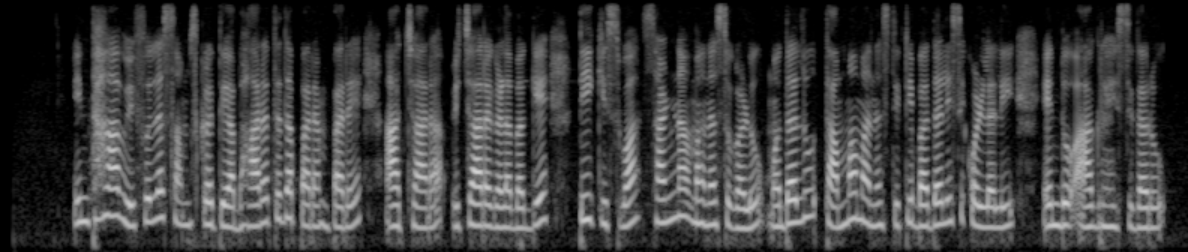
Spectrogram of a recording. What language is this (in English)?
Kannada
